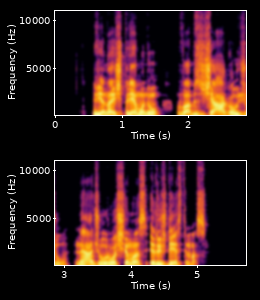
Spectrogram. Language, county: Lithuanian, Alytus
